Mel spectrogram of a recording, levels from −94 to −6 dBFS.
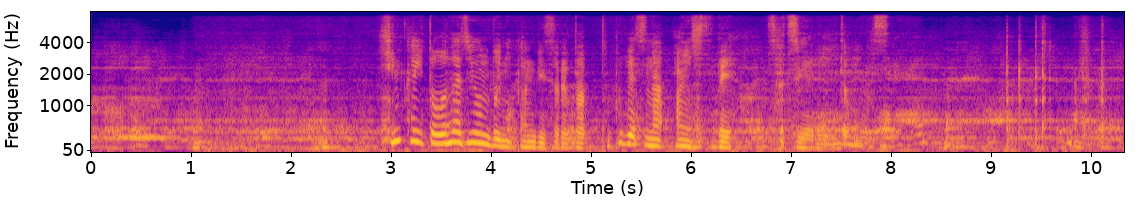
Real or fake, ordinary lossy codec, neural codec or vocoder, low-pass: fake; none; codec, 24 kHz, 1 kbps, SNAC; 7.2 kHz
